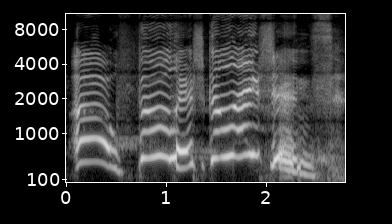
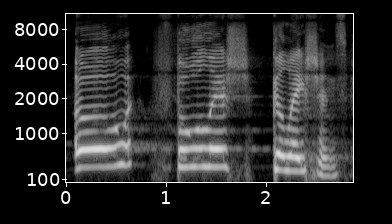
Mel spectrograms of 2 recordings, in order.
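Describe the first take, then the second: First: It is exclaimed forcefully, with emphasis. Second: It is read calmly, without exclamation.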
